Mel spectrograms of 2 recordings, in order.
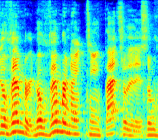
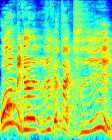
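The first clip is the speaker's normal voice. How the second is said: shoddy, bad Swiss accent, pitched very high; 9 semitones higher, 3 dB louder than usual. Trying a Swiss accent after an Italian one, bad Swiss accent. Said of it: "if I do like a really shitty Italian accent, then I can probably do like a Swiss accent".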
